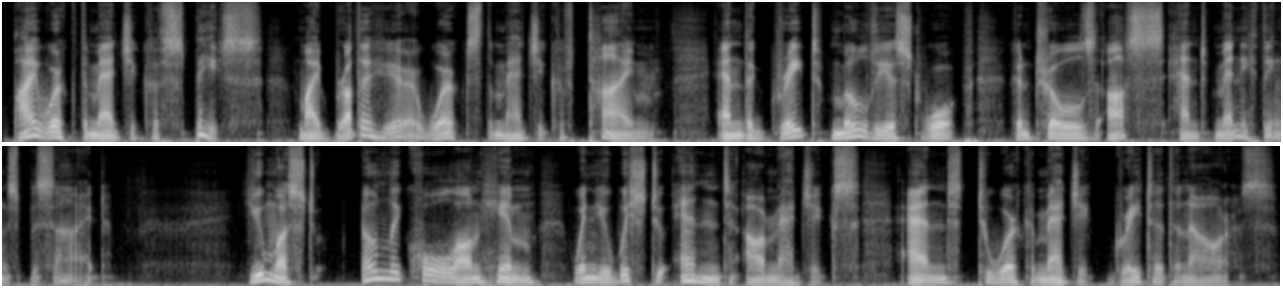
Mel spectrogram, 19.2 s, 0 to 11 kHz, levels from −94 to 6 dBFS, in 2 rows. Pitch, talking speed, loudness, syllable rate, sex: 100 Hz, 140 wpm, -22 LUFS, 3.8 syllables/s, male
